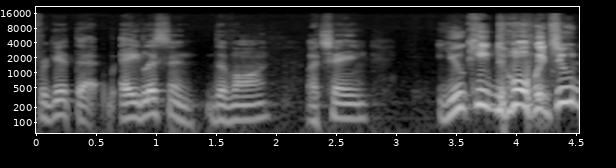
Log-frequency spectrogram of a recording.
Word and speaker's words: Achane: And going back, apparently his name is pronounced Achane.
